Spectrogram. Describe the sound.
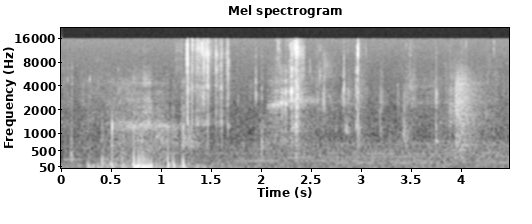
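Crisp bite into a Butterbrezel, a pretzel with a thin lye-baked crust spread with cold butter, one sharp crackling crunch followed by several softer chewing crunches.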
